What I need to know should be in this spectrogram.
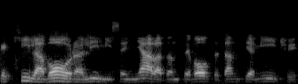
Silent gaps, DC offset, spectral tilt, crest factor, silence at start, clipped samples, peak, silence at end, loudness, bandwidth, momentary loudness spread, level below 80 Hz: none; under 0.1%; -5 dB/octave; 18 dB; 0 s; under 0.1%; -12 dBFS; 0.05 s; -31 LUFS; 7.8 kHz; 14 LU; -76 dBFS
